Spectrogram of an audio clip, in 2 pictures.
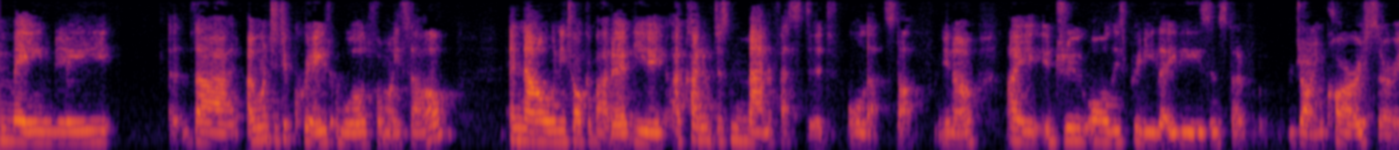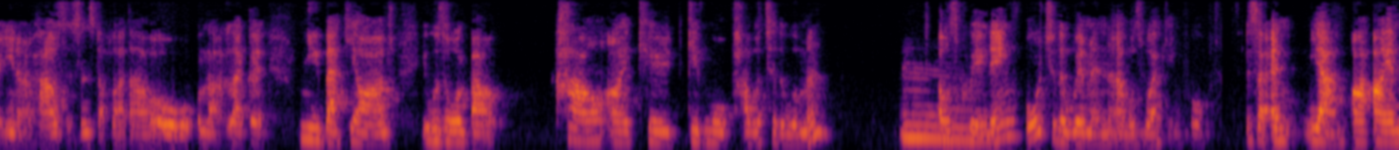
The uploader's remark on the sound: This was an IG Live talk that turned into a podcast.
